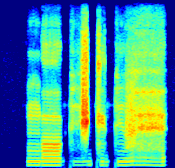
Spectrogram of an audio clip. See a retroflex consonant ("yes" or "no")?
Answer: no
